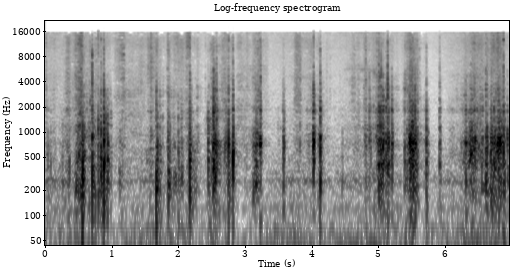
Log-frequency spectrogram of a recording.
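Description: A small, closed, hollow white polystyrene foam clamshell takeout box is held in one hand while the fingernails of the other hand tap and scratch it. Dry, sharp taps with almost no ring are mixed with squeaky, scratchy rustling centered in the midrange. The sound swells and eases in irregular bursts.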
